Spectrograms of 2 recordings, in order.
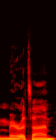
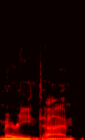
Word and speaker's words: maritime: a biopic but uh mer Maritime not Mary time which is well thank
